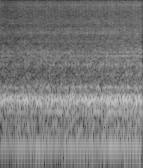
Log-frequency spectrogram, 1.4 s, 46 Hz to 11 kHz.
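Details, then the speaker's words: 1997 Rover 200 R3, warm, head gasket believed already done: smooth even mid-pitched idle hum with no knocks or ticks; healthy normal idle. "Listen to that engine purr."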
